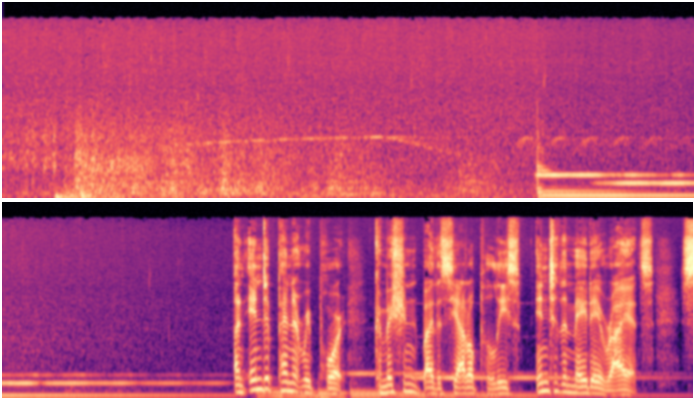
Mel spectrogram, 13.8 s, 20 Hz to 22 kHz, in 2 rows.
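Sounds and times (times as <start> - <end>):
deep roll of thunder: 0.0 - 6.5
heavy rain in a rainstorm: 0.0 - 9.0
speech: 9.2 - 13.8.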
